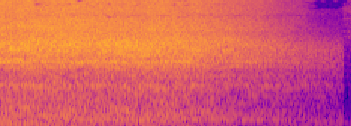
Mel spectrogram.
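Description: Anime sound effect for an alchemical transmutation's white flash: a steady rushing hiss that fades away over the last second.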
